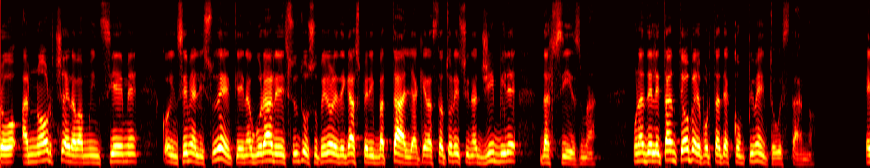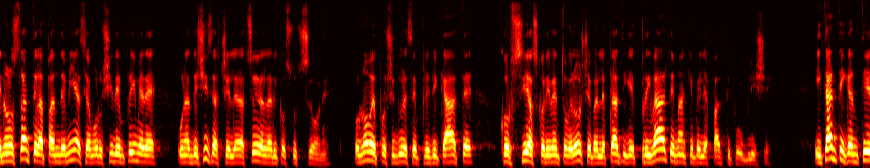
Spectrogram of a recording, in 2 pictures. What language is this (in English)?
Italian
